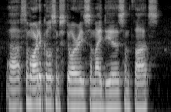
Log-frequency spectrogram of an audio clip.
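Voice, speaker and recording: With an American accent, a man with a plain, everyday voice speaks at a medium pitch with fairly even intonation against a quiet background. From United States. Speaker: business consultant and author. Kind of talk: interview.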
